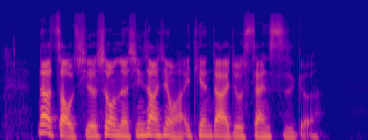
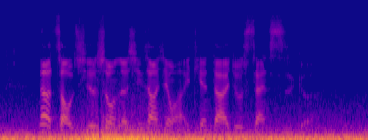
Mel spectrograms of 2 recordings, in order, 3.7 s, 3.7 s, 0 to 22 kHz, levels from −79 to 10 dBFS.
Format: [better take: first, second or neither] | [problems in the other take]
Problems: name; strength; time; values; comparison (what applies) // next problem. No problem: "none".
first | wind noise on the microphone; heavy; 2 dB below the speech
